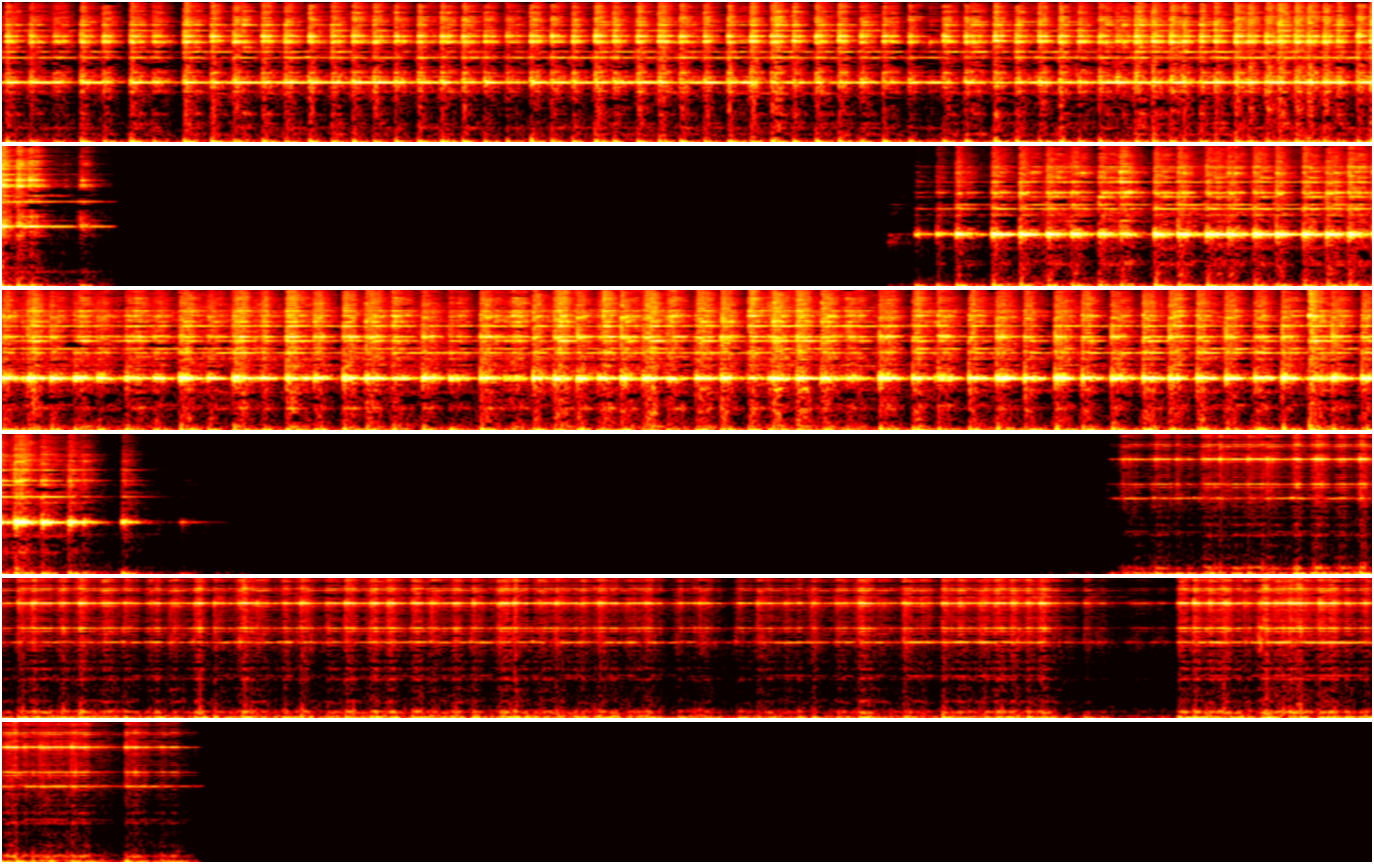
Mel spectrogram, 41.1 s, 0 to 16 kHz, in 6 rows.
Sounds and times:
Bell: 0:00.0 - 0:07.5, 0:11.3 - 0:21.6, 0:26.1 - 0:35.3.

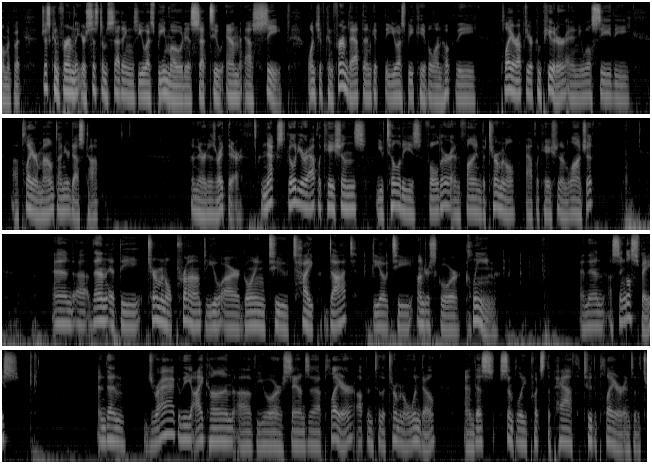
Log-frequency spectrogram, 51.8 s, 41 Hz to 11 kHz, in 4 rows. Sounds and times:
Speech: 0:00.0 - 0:15.0, 0:16.7 - 0:24.8, 0:26.9 - 0:35.9, 0:37.4 - 0:39.3, 0:40.8 - 0:51.7.

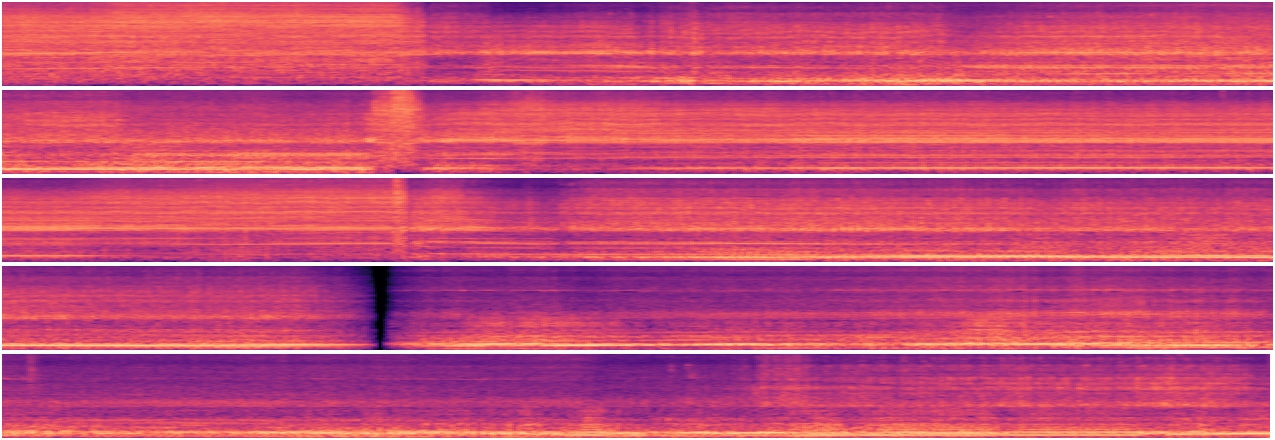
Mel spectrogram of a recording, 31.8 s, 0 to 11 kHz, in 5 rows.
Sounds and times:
Accelerating, revving, vroom: 0:00.0 - 0:20.8, 0:21.4 - 0:25.6, 0:29.2 - 0:31.7
Car: 0:00.0 - 0:31.7.

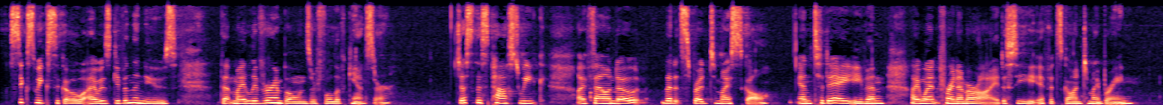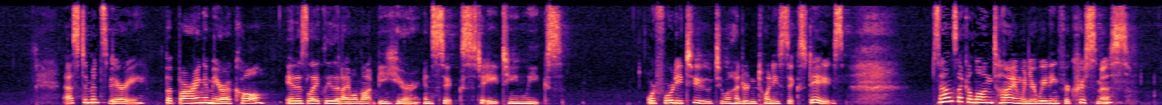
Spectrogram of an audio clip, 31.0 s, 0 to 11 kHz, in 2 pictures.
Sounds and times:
Female speech, woman speaking: 0:00.2 - 0:02.4, 0:03.0 - 0:05.3, 0:06.1 - 0:15.2, 0:16.4 - 0:23.1, 0:24.2 - 0:26.8, 0:28.0 - 0:30.7.

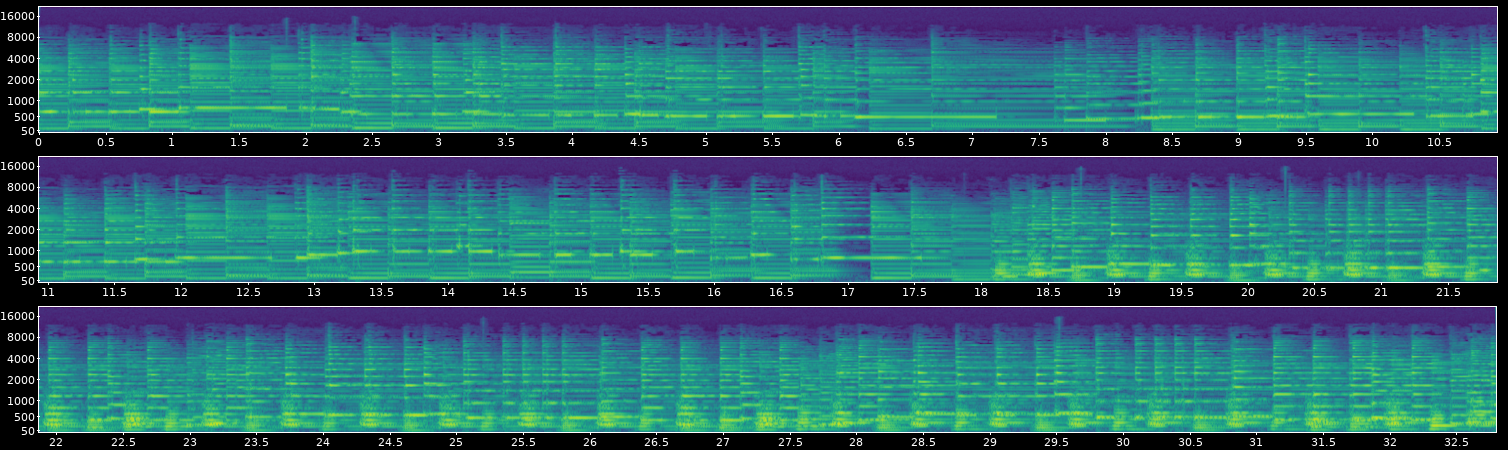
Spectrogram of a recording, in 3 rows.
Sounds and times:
Soundtrack music: 0:18.1 - 0:32.8.

